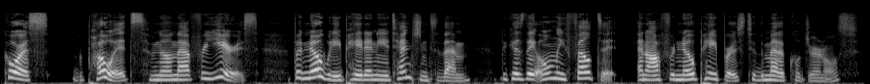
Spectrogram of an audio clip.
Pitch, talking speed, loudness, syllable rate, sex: 225 Hz, 200 wpm, -20 LUFS, 5.8 syllables/s, female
